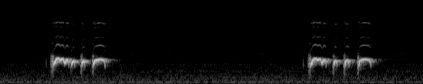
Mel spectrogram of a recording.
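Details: Local zebra dove performing with long breath, a song for calling lazy zebra doves: two matching phrases about two and a half seconds apart, each a fast run of soft, hollow coo notes trailing off.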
